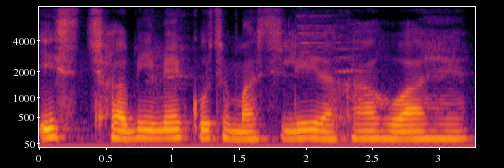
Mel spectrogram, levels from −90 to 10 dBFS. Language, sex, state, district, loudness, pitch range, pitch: Hindi, male, Assam, Kamrup Metropolitan, -17 LUFS, 120-130 Hz, 120 Hz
